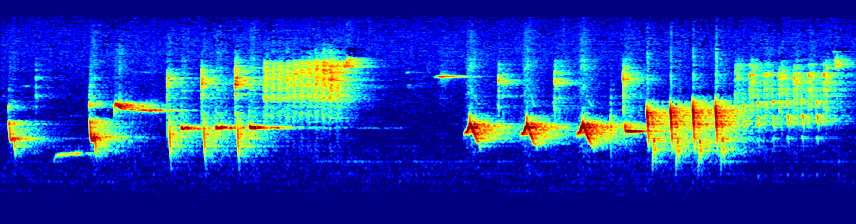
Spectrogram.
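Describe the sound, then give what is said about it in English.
Birds sing outdoors at dawn: many bright chirps and rapid trills in varied, overlapping phrases. The song breaks off briefly midway, then resumes with repeated short high notes and busy twittering. “I can hear the birds singing right outside. All the birds were waking up when I was out on the trail today.”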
